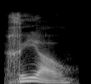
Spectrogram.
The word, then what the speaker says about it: real: The two vowels will be pronounced separately. Try to read number 7. – Real.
